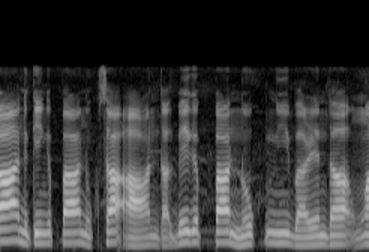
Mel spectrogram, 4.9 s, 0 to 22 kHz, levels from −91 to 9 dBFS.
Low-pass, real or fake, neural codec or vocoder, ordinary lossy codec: 7.2 kHz; real; none; none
